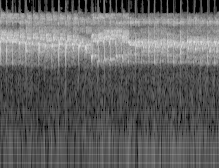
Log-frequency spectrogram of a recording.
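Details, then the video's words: Lovebird in sustained 'ngekek konslet' chatter, over two minutes long: fast, buzzy, high twittering rattle, dipping in pitch mid-way before climbing again, relentlessly repeated. "LOVEBIRD NGEKEK KONSLET PANJANG | DUA MENIT UP"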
